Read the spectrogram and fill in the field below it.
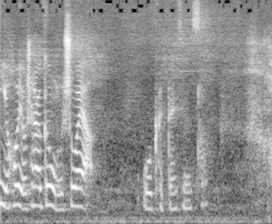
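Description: A young woman speaks gently, close by.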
